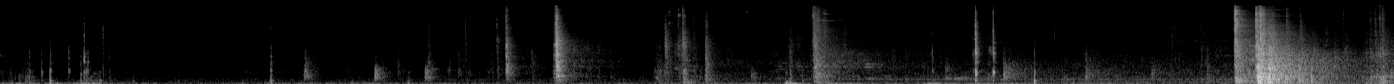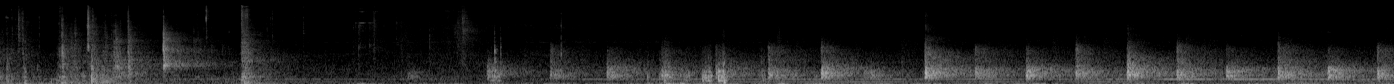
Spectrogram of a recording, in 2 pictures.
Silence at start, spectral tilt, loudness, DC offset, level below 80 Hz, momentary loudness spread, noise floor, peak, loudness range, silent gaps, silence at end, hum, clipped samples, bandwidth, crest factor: 0 s; -4 dB/octave; -28 LUFS; under 0.1%; -44 dBFS; 24 LU; -59 dBFS; 0 dBFS; 20 LU; none; 0 s; none; under 0.1%; 16.5 kHz; 30 dB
